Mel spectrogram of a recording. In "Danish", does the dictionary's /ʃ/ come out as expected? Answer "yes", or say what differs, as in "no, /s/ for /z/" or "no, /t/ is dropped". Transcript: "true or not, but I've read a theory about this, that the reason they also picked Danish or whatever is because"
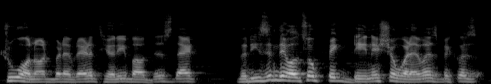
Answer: yes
